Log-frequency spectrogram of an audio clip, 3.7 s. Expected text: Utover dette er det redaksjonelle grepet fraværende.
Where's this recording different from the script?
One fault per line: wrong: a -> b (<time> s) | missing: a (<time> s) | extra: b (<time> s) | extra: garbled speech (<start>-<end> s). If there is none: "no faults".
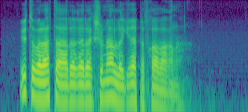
no faults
